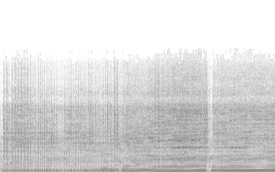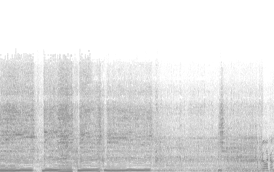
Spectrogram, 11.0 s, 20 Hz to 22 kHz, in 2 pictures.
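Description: Honda CR85 85cc two-stroke dirt bike engine under throttle on the trail, its pitch climbing and falling repeatedly with several brief sharp drops as the throttle is rolled off, then running lower and quieter near the end.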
